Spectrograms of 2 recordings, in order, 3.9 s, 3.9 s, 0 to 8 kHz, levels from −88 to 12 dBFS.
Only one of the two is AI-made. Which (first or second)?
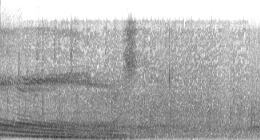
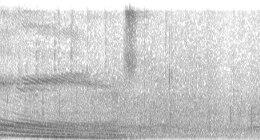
first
